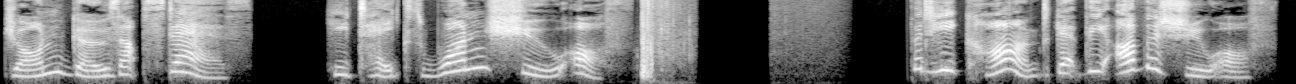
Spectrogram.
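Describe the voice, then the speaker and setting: A woman narrating a scripted children's story, in simple, deliberate phrases for young learners. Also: a little high, sing-song, a bit bright, slightly rough.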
